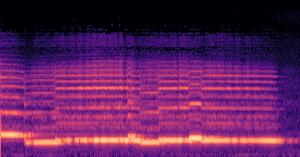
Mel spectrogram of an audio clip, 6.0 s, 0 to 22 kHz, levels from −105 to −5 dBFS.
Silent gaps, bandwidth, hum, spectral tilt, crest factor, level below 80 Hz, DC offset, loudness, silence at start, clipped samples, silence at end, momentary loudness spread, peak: none; 4.7 kHz; none; -4 dB/octave; 14 dB; -74 dBFS; under 0.1%; -21 LUFS; 0 s; under 0.1%; 0.2 s; 10 LU; -8 dBFS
